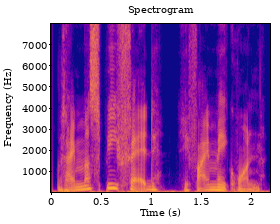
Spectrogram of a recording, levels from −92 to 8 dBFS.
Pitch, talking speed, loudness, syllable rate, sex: 115 Hz, 245 wpm, -18 LUFS, 5.2 syllables/s, male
